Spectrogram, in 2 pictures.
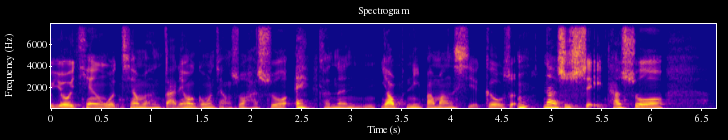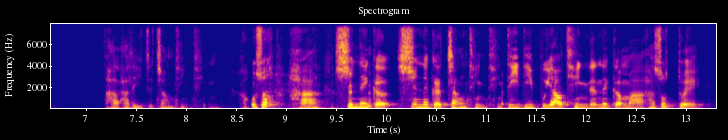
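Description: Taiwanese man, animated and detailed. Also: mid-range voice. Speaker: guest music producer. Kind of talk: casual podcast interview chat.

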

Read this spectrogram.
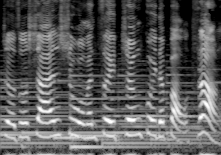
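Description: A frail old mountain grandpa, sighing and anxiously admonishing. It is a storybook radio-play voice with clear music behind it. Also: female voice, sits high, measured pace. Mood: worried. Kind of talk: children's audio drama.

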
